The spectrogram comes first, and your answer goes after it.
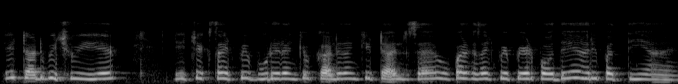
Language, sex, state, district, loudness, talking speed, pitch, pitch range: Hindi, female, Goa, North and South Goa, -28 LUFS, 230 wpm, 260 Hz, 255-275 Hz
